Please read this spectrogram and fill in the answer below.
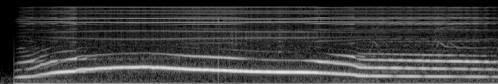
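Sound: wolf howling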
